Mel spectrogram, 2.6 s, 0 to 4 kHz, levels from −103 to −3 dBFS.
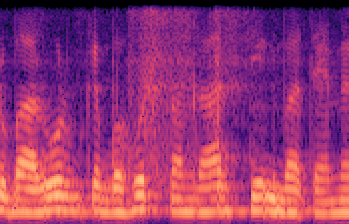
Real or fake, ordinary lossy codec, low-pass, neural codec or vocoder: fake; none; 3.6 kHz; vocoder, 44.1 kHz, 128 mel bands every 256 samples, BigVGAN v2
